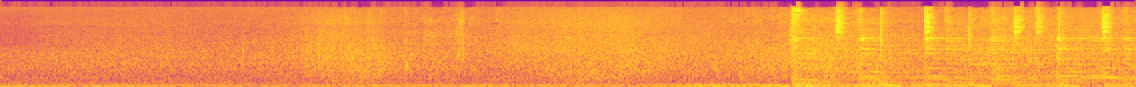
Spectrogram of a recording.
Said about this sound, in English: Small waves crash on shore.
